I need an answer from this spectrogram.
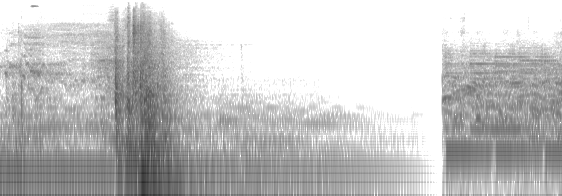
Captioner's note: door thuds; crowd chattering; bright upbeat music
